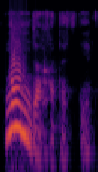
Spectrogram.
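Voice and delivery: ordinary talk, nothing marked

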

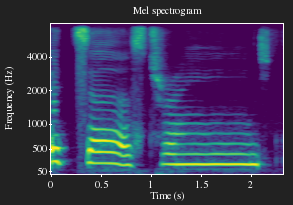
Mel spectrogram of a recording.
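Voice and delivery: slow it's a strange; drawn out model line; ゆっくり; slow demo. Shown as a demonstration. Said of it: "model line".

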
